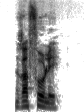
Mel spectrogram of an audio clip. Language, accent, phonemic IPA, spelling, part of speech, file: French, France, /ʁa.fɔ.le/, raffoler, verb, LL-Q150 (fra)-raffoler.wav
- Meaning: to be mad (about); to be crazy (for) (have a big passion for)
